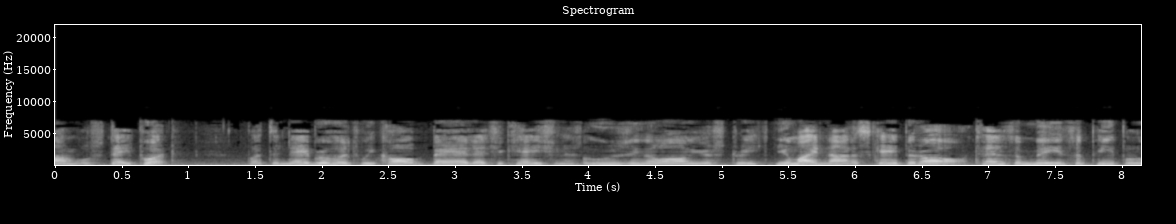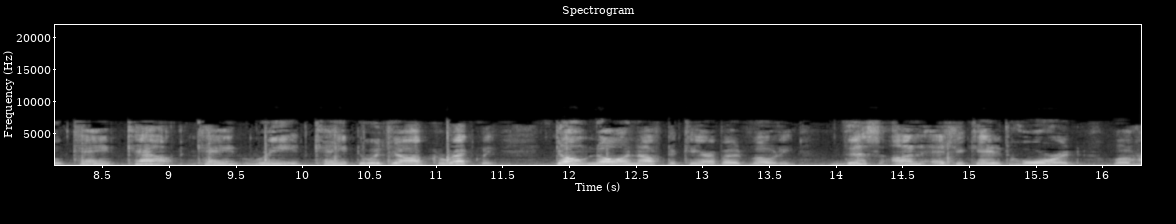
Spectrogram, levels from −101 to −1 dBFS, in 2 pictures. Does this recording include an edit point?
yes; 2 cuts; at 4.0 s, 5.3 s

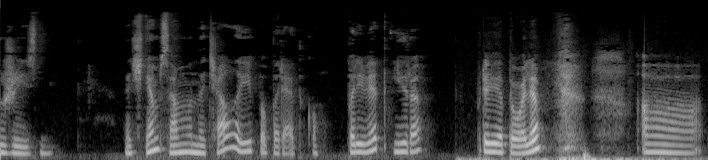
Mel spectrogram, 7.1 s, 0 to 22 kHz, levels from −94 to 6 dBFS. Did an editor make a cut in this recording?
no; 0 cuts

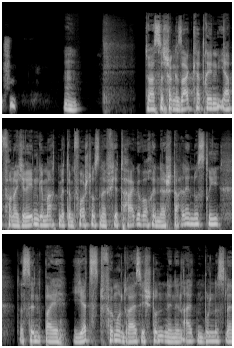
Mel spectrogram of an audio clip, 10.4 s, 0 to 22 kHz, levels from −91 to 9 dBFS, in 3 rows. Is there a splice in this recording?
no; 0 cuts

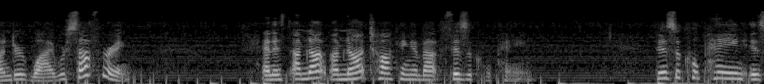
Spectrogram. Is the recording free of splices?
no; 2 cuts; at 2.2 s, 3.2 s

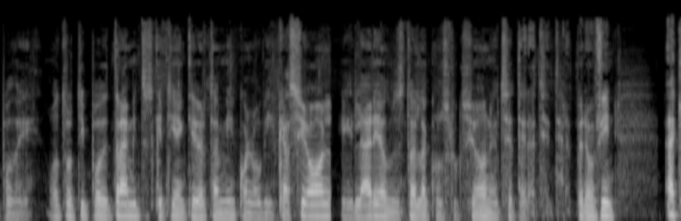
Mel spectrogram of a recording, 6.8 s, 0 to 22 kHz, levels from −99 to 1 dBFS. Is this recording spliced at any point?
yes; 1 cut; at 3.3 s

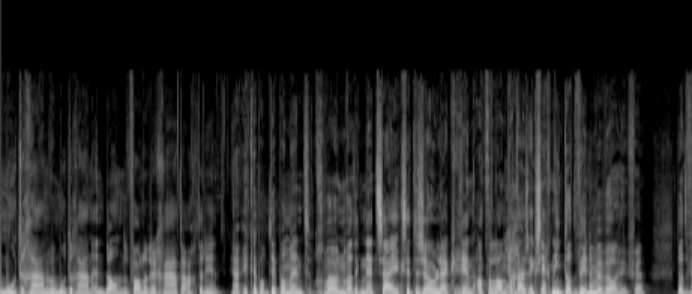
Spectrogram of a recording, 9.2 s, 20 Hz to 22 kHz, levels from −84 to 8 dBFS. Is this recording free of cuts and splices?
yes; 0 cuts

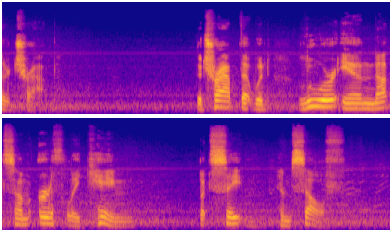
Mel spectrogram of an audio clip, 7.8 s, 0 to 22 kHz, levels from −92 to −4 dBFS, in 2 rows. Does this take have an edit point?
yes; 1 cut; at 1.9 s

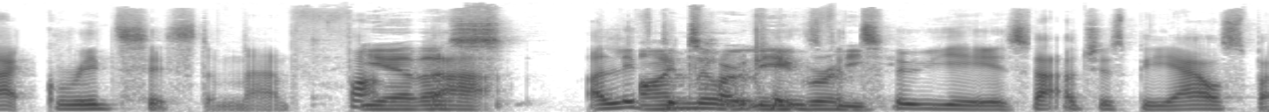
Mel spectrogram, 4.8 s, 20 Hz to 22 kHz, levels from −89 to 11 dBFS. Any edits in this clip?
yes; 1 cut; at 3.9 s

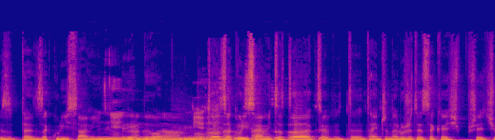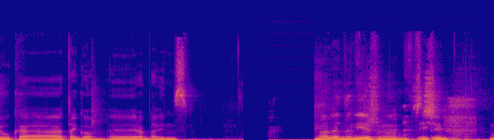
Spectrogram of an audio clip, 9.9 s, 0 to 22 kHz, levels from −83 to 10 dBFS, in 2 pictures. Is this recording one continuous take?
no; 3 cuts; at 1.2 s, 6.5 s, 8.1 s

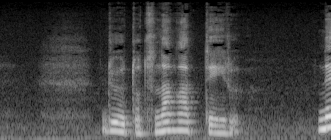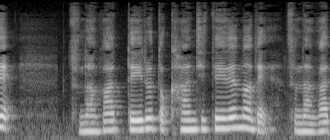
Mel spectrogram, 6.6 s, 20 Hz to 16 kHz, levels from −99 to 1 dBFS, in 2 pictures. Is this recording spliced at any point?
yes; 1 cut; at 3.9 s

